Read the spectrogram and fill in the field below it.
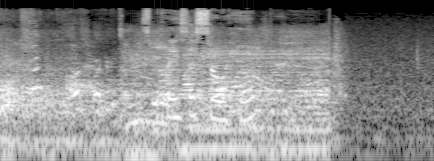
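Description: A young woman talks close up with animation.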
